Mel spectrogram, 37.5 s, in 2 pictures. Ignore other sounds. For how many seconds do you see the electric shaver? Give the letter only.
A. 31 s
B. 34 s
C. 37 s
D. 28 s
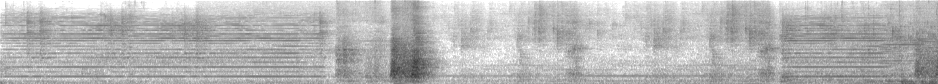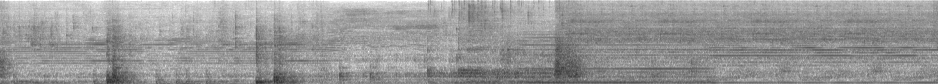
D.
